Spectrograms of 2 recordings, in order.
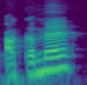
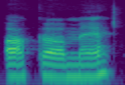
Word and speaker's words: Akame ga Kill: The actual Japanese pronunciation I think would be Akame, because of the fact that like Akame, you put more emphasis on the last syllable.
